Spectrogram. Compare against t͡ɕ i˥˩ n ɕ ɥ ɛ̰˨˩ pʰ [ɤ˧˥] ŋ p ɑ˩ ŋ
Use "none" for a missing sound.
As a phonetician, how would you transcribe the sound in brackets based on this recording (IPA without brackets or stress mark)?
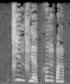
ɤ˥˩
